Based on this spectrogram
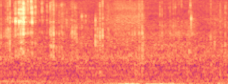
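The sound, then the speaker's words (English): Chewing of a peanut-M&M-sized candy with a crisp rainbow shell, a chocolate layer and a dense, chewy brownie centre, with soft wet squelches and a few faint crunchy bites repeating irregularly, quiet with no talking. “I tried to, chew straight through the middle. Could not be done.”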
